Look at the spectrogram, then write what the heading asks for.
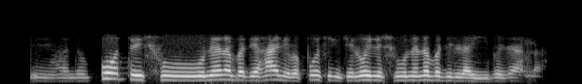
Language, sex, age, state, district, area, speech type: Manipuri, female, 45-60, Manipur, Imphal East, rural, conversation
